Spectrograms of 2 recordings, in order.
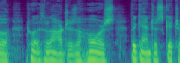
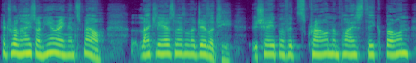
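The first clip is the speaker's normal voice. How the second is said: much higher, louder, fast nervous rattle of facts; nervous rattling; 10 semitones higher, 5 dB louder than usual. A narrator's reading. Fishlegs briefing Hiccup under attack, nervous rattle. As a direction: gabble the facts through fear. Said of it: "calmed his nervous stutter".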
